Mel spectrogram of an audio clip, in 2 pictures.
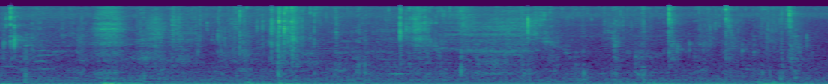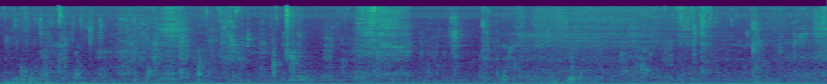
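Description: Close-up eating sounds of two people eating with their hands: wet chewing and lip smacks, with irregular sharp clicks.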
